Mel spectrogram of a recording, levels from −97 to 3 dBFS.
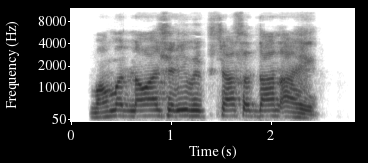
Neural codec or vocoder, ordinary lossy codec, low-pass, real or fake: codec, 44.1 kHz, 7.8 kbps, DAC; AAC, 48 kbps; 10.8 kHz; fake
